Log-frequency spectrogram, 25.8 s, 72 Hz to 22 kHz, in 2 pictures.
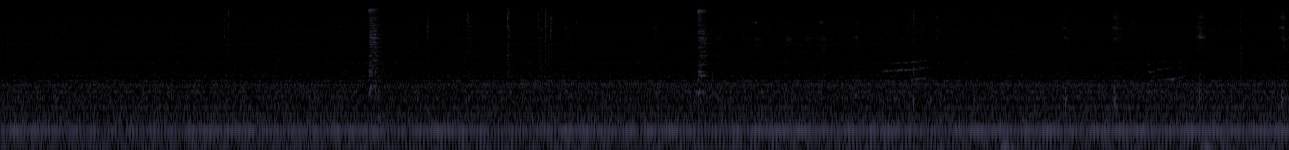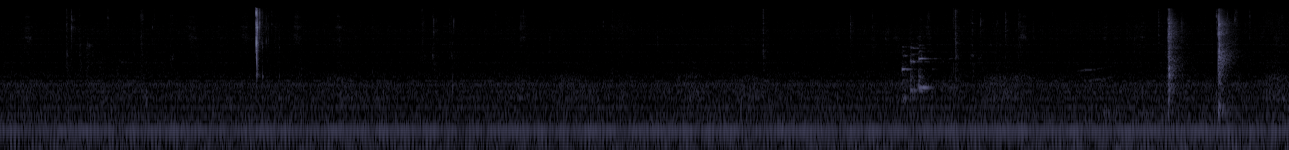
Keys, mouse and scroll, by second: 4.7-7.8 drag, 14.3-18.3 drag, 16.9 ], 17.2 ], 22.4 ], 22.7 ], 25.2 click.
